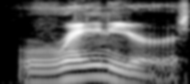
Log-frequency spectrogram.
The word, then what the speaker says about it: Rainiers: They played the Tacoma Rainiers. I think that's how you say it. Yeah, it's like the mountain.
